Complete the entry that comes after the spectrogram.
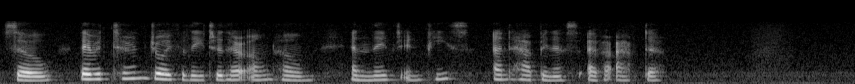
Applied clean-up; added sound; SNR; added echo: none; none; none; none.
